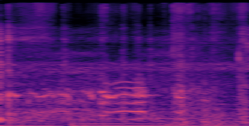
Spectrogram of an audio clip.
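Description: Backyard chickens clucking close by, several short overlapping clucks and a drawn-out call in the middle, with no talk over them.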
